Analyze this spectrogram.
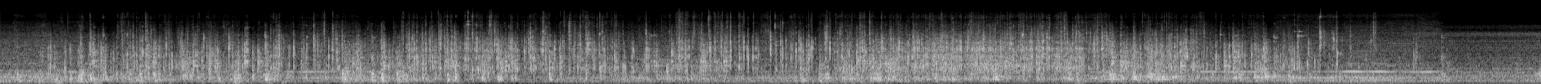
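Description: An excavator bucket clanks and rattles.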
